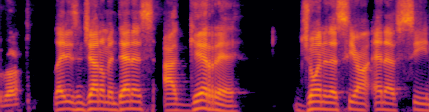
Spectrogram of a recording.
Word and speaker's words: Aguirre: It's Aguirre. Aguirre. Yeah. What A is lot of that, people man? say Aguirre or Aguirre, but Aguirre is the way you Because pronounce it. is the R, are the double R's silence? No, you just roll them.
